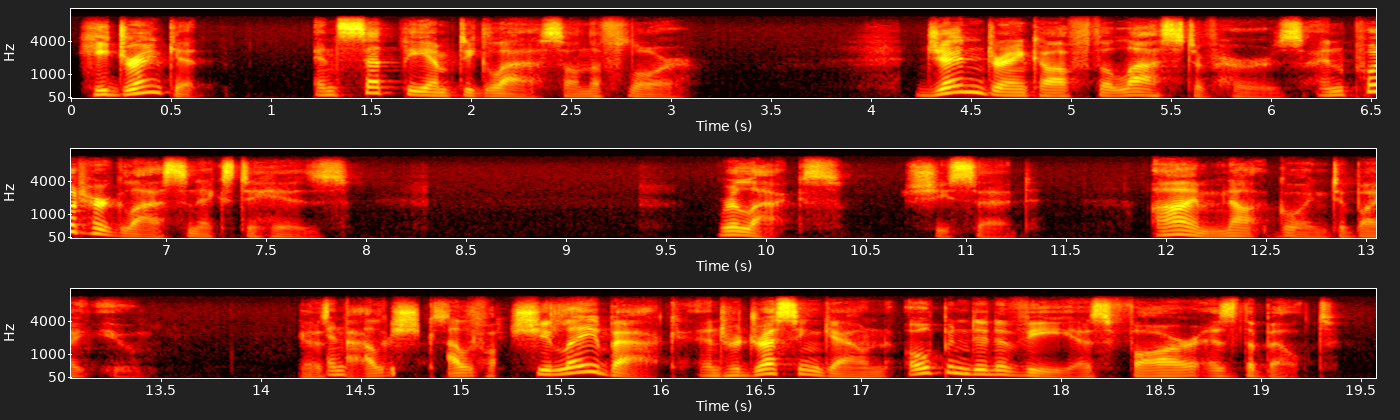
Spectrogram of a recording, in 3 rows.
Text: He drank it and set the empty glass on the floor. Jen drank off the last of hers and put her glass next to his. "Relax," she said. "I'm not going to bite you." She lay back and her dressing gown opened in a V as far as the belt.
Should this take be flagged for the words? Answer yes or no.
yes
